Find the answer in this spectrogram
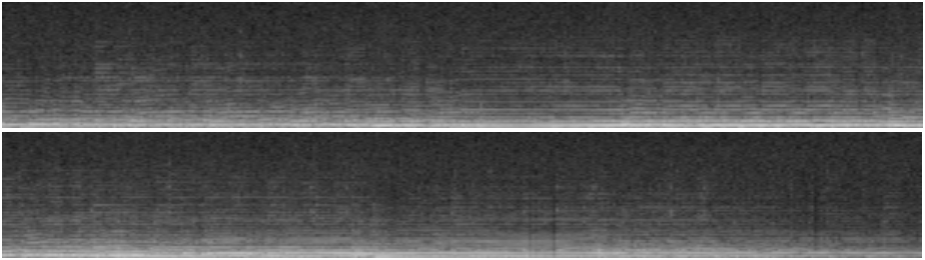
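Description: Bulgarian folk instrumental music: a gadulka bowing a sustained melody over a plucked-string accompaniment, held low notes shifting every few seconds. The playing tails off near the end.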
